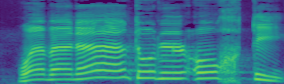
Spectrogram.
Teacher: خا کو موٹا پڑھیں گے، حروف مستعلیہ میں سے ہے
